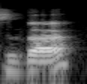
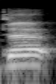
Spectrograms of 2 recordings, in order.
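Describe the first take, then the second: First: The consonant is a soft th-like sound. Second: The consonant is a hard d sound. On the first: The speaker calls it right. "it's the" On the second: The speaker calls it wrong. "it's not D"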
